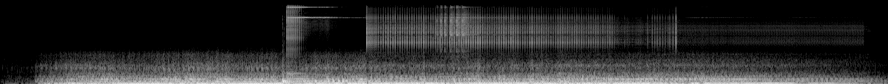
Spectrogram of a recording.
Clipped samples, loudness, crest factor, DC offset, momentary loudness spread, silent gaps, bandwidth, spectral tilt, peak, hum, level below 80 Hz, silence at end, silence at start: under 0.1%; -18 LUFS; 10 dB; under 0.1%; 11 LU; none; 16.5 kHz; -5.5 dB/octave; -2 dBFS; none; -12 dBFS; 0.15 s; 0.4 s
